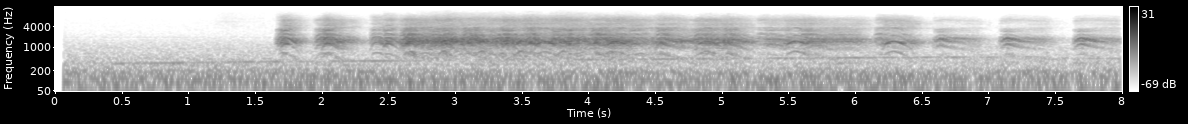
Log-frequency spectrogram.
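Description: A flock of birds calling harshly in the trees: calls start about two seconds in, build into a dense overlapping chatter, then thin out to single calls near the end.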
